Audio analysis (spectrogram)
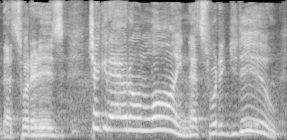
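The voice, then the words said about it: Bad put-on British accent. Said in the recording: “there's my worst British accent right there”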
